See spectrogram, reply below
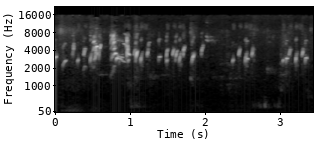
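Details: Several kept European goldfinches chattering and squabbling to spur singing: quick high twittering bursts separated by short pauses, with faint low rustling underneath.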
